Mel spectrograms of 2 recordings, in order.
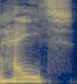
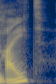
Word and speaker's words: Haidt: Well, but this is quite topical because I think Jonathan Haidt, is that how you say his name? Haidt?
